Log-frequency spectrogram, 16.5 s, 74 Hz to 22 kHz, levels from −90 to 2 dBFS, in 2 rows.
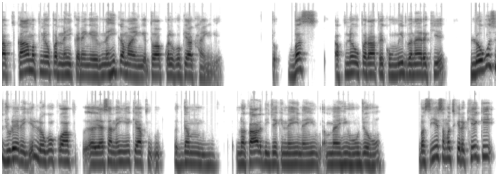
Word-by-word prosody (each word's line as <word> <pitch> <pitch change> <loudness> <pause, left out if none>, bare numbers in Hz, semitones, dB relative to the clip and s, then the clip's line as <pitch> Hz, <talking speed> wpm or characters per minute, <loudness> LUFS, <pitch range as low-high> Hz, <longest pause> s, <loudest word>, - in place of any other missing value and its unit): आप 165 0 +3
काम 200 +4 +5
अपने 195 -2 -1
ऊपर 185 0 +1
नहीं 165 0 -1
करेंगे, 155 -1 -1
नहीं 165 +6 0
कमाएँगे 160 -7 +1
तो 160 - -2
आप 155 0 +4
कल 160 -1 +1
को 160 +1 -3
क्या 155 0 +3
खाएँगे? 65 - -10 0.9
तो - - -12 0.2
बस 225 +3 +1 0.3
अपने 175 +5 -2
ऊपर 175 -1 +1
आप 170 0 +4
एक 165 0 -2
उम्मीद 165 +3 -1
बनाए 165 0 +3
रखिए। 165 +2 -2 0.5
लोगों 210 - +4
से 285 - -4
जुड़े 195 +3 +5
रहिए, 160 -4 -3
लोगों 185 -5 0
को 185 +1 -5
आप 175 0 +3 0.2
अ, - - -7
ऐसा 155 +2 +2
नहीं 165 +1 -2
है 170 - -3
कि - - +1
आप 165 -1 +4
उ - - -6
उ 150 - -8 0.3
एकदम 155 +2 -2 0.8
नकार 165 +2 +5
दीजिए 155 0 -2
कि 155 - -6
नहीं, 150 0 0
नहीं 150 +1 -2 0.3
मैं 150 0 +2
ही 150 - -1
हूँ 150 0 0
जो 150 0 0
हूँ। 145 +2 -5 0.7
बस 170 -1 0
ये 240 +3 0
समझ 220 -2 -1
के 215 - +2
रखिए 195 +5 -2
कि, 245 +2 -2
165 Hz, 200 wpm, -18 LUFS, 155-185 Hz, 0.9 s, काम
